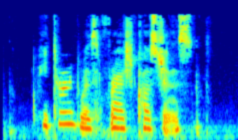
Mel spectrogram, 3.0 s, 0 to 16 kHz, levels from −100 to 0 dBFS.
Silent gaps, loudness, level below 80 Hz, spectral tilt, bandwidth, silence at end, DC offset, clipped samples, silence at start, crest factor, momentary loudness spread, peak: none; -25 LUFS; -56 dBFS; -3 dB/octave; 12 kHz; 0.5 s; under 0.1%; under 0.1%; 0.1 s; 18 dB; 7 LU; -10 dBFS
